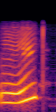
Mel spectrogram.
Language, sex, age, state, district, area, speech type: Kashmiri, female, 18-30, Jammu and Kashmir, Anantnag, rural, conversation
